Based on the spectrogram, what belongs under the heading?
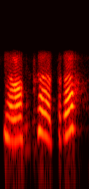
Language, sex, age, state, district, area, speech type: Odia, female, 18-30, Odisha, Kendrapara, urban, conversation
